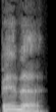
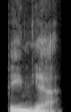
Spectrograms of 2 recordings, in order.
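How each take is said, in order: First: The middle consonant is a plain n sound. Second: The middle consonant is a ny sound. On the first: The speaker calls it wrong. "It's not Pena" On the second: The speaker calls it right. "Get the little thing above it, above the end, like El Nino"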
